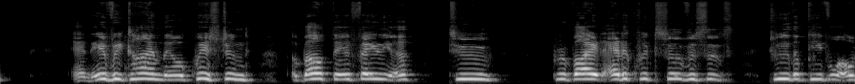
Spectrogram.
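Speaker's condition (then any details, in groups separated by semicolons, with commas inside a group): Quadriplegic cerebral palsy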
